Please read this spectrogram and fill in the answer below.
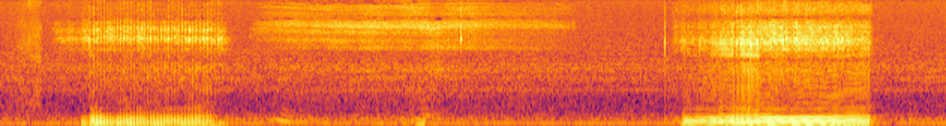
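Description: Two loud, low, rattling breath sounds separated by quiet pauses, with steady room hum: snoring.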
